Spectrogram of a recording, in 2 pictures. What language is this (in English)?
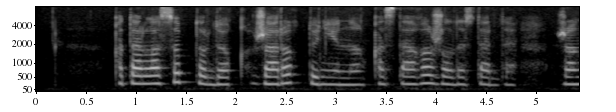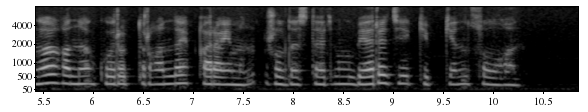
Kazakh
